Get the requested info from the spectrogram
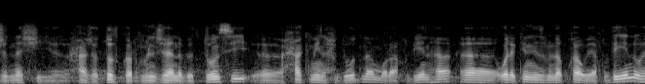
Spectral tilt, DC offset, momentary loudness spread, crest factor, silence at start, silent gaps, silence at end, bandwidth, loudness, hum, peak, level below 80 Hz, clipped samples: -7 dB/octave; under 0.1%; 6 LU; 18 dB; 0 s; none; 0 s; 12.5 kHz; -23 LUFS; none; -4 dBFS; -56 dBFS; under 0.1%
